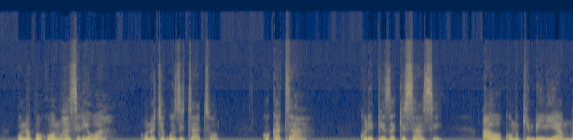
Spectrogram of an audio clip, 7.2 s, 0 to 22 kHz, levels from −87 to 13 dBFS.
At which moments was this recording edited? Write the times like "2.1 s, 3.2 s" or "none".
none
